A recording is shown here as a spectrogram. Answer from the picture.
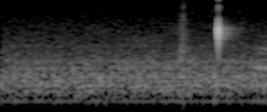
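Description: Near silence: faint room tone, broken by one short, sharp click about a second and a half in.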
